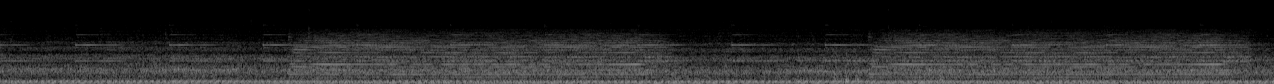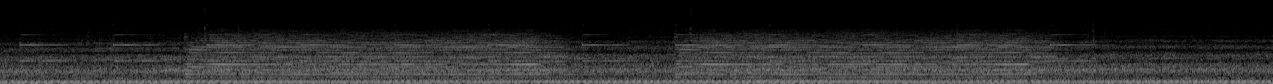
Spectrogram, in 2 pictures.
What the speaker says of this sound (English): since they have this like long horn on this locomotive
